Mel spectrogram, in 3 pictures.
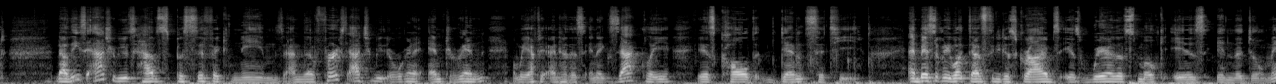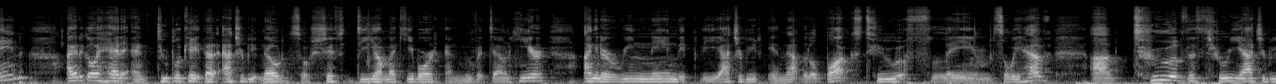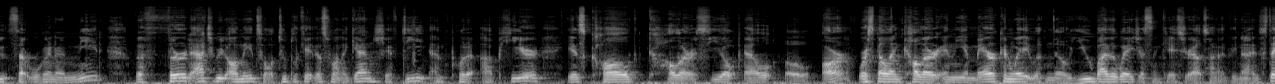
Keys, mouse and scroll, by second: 6.8-8.7 drag, 15.1-17.2 drag, 17.2 shift+d, 20.3-22.2 drag, 30.6 shift+d, 32.2-33.9 drag.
